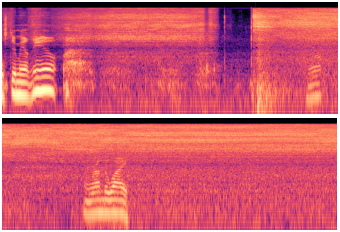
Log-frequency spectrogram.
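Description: Air hisses steadily out of a tyre valve.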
